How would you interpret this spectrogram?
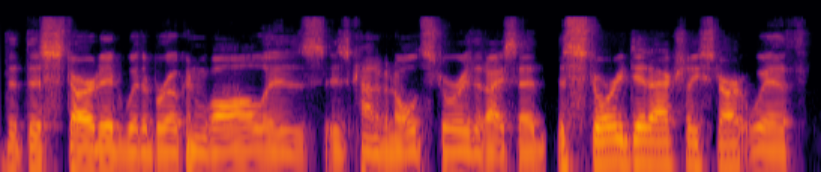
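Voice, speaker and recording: A man talking casually and reflectively as a podcast creator looking back, rambling and appreciative of his colleagues. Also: fairly low pitch. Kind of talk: casual retrospective talk.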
